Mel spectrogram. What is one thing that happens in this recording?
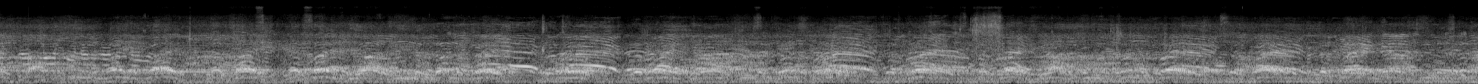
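A large crowd of men shouts and chants loudly outdoors.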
